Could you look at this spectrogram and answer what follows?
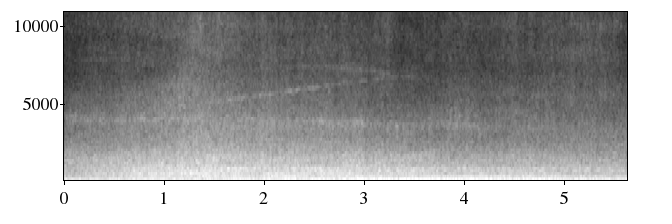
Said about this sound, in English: Now, the beach is gone. Above it, traffic roars along the Eastern Corridor motorway.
